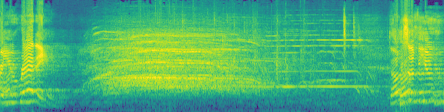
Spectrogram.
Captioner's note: cheering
